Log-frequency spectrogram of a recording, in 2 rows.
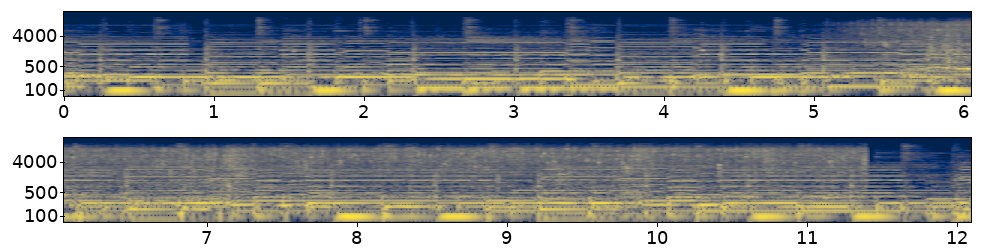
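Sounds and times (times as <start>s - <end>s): guitar music: 0.0s - 12.0s
sausages sizzling in a frying pan: 5.1s - 11.5s.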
